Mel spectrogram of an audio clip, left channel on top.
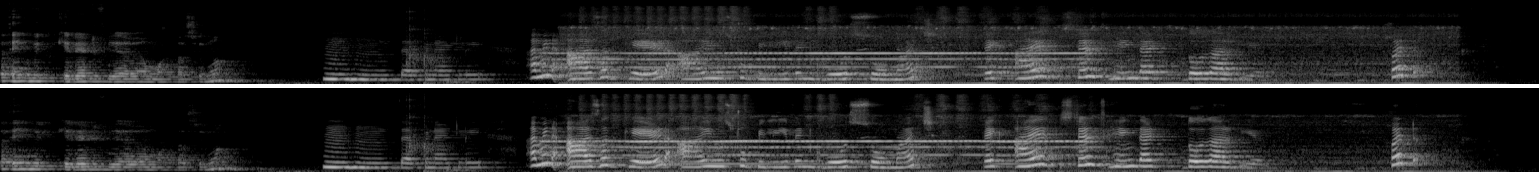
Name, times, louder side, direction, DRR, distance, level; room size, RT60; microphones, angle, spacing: voice 1, 0.0-2.3 8.6-8.7 13.1-13.2 13.6-13.9, equal, 80° left, 3 dB, 0.9 m, -37 dB
sound 1, 2.5-3.6 4.1-4.5 5.6-10.9, right 1 dB, 5° right, 1.1 m, -46 dB
voice 2, 3.2-4.8 5.3-9.3 9.8-11.6 11.8-12.7 13.9-14.1, right 3 dB, 25° right, 8 dB, 0.4 m, -27 dB
sound 2, 5.4-10.9, right 2 dB, 65° right, 0.6 m, -30 dB
sound 3, 5.6-14.6, left 5 dB, 65° left, 0.4 m, -44 dB
6.4 x 4.3 x 3.7 m, 0.90 s
head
